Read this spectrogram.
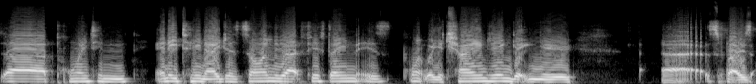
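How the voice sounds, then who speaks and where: A middle-aged Australian man, a personal trainer hosting a podcast interview, speaks earnestly in a medium-pitched, clean voice and often restarts his sentences. The recording is rough.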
